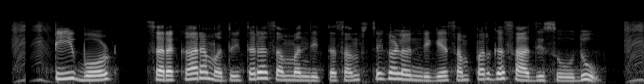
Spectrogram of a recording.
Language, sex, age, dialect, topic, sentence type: Kannada, female, 31-35, Coastal/Dakshin, agriculture, statement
